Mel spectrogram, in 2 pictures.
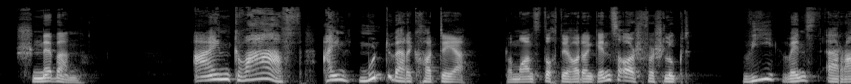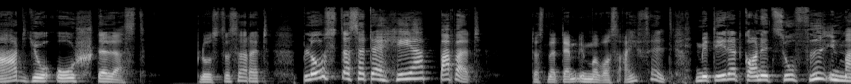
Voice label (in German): Mundart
